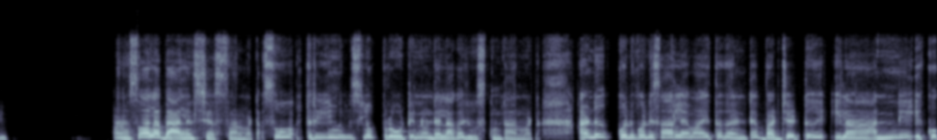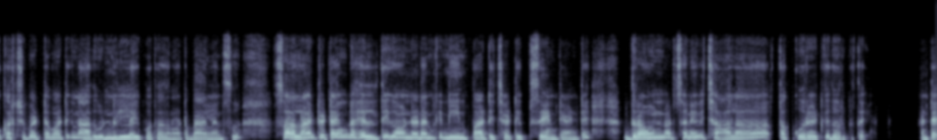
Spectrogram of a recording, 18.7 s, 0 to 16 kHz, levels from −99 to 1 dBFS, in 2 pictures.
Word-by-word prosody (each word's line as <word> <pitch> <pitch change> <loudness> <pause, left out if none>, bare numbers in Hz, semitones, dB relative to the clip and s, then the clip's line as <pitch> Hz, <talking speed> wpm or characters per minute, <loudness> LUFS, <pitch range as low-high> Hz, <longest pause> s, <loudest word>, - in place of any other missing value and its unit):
హ్మ్. 260 - -6 1.1
ఆ! - - +1
సో - - -5
అలా 290 +1 +7
బ్యాలెన్స్ 245 +2 +3
చేస్తా 230 +1 -4
అనమాట. 210 -1 -7
సో 320 - 0 0.3
3 280 -2 0 0.2
మీల్స్‌లో 285 +2 -1
ప్రోటీన్ 260 +2 +2
ఉండేలాగా 255 0 +2
చూసుకుంటానమాట. 225 -3 -6 0.5
అండ్ 305 +5 +5 0.2
కొన్ని 310 -1 +5
కొన్ని 310 0 +4
సార్లు 300 +1 +3
ఏమయితదంటే, 275 -1 -2
బడ్జెట్ 265 +4 +1 0.3
ఇలా 260 -1 +3 0.2
అన్నీ 270 +4 +2 0.2
ఎక్కువ 280 +2 -1
ఖర్చు 270 +1 -4
పెట్టే 265 0 -2
పాటికి, 290 +4 -3
నాది 250 -1 0
కూడా 260 0 +3
నిల్ 245 0 +4
అయిపోతదనమాట 225 -2 -5
బ్యాలెన్సు. 215 +3 -6 0.4
సో 300 - -8
అలాంటి 275 +4 +3
టైంలో 290 +1 +2
హెల్తీగా 270 +1 +2
ఉండడానికి 265 +1 +1
నేను 260 0 +3
పాటిిచ్చే 245 0 -1
టిప్స్ 245 +2 -6
ఏంటి 230 0 -4
అంటే 220 +8 -5 0.5
గ్రౌండ్ 260 +1 +4
నట్స్ 275 0 -4
అనేవి 275 +2 -1
చాలా 235 +2 -2 0.4
తక్కువ 255 +1 -3
రేట్‌కి 250 +2 -2
దొరుకుతాయి. 225 +1 -10 0.5
అంటే 265 +3 +1
260 Hz, 155 wpm, -26 LUFS, 240-280 Hz, 1.1 s, అలా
